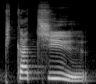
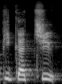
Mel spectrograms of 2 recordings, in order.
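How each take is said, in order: First: The final vowel is lengthened. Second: The final vowel is short. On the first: The speaker calls it right. "vous devriez mettre un allongement" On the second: The speaker calls it wrong. "C'est pas Pikachu en japonais"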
